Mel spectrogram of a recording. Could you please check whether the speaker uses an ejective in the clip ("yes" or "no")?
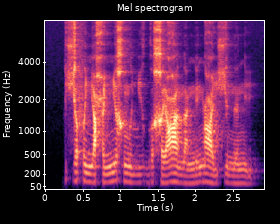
no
